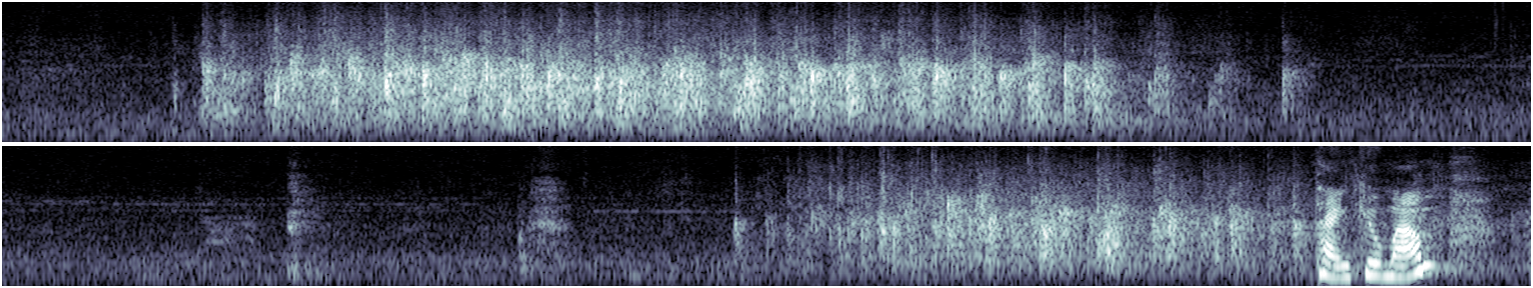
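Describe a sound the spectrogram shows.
An audience applauds in a hall.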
